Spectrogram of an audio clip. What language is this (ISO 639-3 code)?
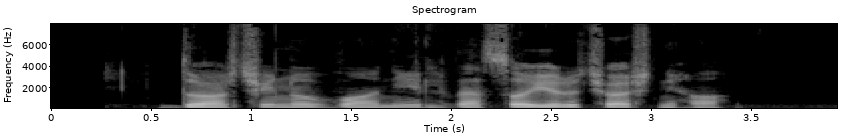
fas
